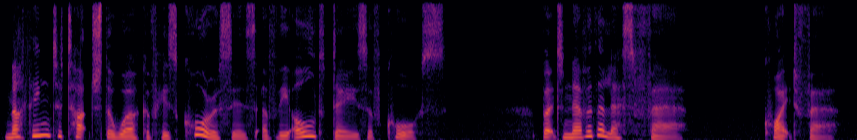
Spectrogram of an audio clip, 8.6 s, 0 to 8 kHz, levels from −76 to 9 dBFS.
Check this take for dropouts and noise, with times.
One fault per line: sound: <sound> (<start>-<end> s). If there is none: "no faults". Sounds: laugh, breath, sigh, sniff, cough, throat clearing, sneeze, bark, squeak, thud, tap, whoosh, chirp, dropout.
no faults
